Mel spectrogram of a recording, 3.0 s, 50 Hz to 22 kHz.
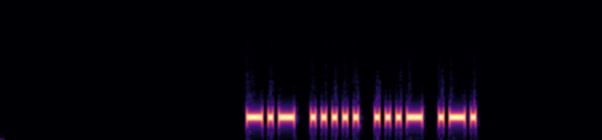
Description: Morse code, heard as a keyed tone, about 44 wpm, 700 Hz. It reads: K5VR
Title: K1USN SST QSO Practice - 45wpm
